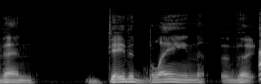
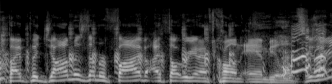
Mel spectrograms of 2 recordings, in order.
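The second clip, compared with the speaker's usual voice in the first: ordinary talk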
